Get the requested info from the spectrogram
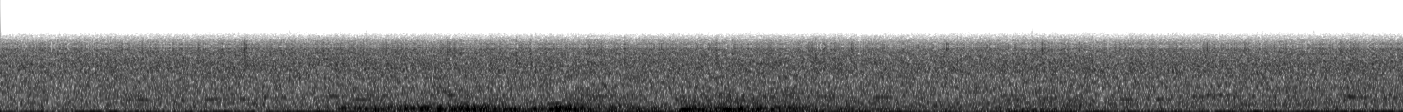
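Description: Steady rain, with distant thunder rumbling low. The thunder swells about two seconds in and dies away by about four seconds.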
